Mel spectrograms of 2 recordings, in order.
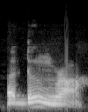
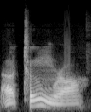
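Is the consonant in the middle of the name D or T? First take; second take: D; T. First: The middle consonant is a D sound. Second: The middle consonant is a T sound. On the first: "the letter T in Egyptian, we pronounce it as the letter D" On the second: "instead of being a Atum Ra"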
